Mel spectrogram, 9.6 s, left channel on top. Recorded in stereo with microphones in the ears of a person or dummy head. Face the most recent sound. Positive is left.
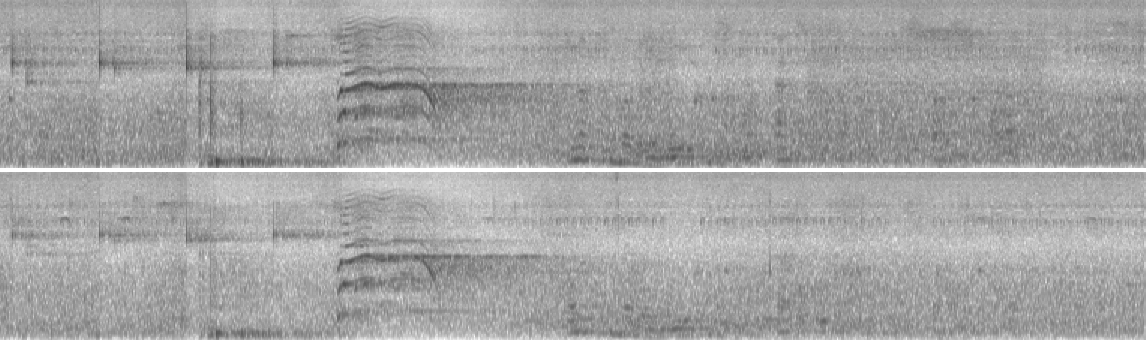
turn(degrees=50)  # may be behind; listen again after turning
